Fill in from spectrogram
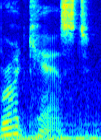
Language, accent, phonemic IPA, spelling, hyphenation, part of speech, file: English, Canada, /ˈbɹɒd(ˌ)kæst/, broadcast, broad‧cast, adjective / adverb / noun / verb, En-ca-broadcast.ogg
- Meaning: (adjective) 1. Cast or scattered widely in all directions; cast abroad 2. Communicated, signalled, or transmitted to many people, through radio waves or electronic means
